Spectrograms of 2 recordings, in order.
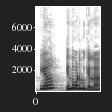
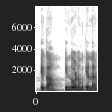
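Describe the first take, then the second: First: Raised, indignant question about his body; mock offended. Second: Said in the usual way. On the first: Grandson teasing his worried grandmother, mock offended. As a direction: playfully bristle at the grandmother's remark.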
